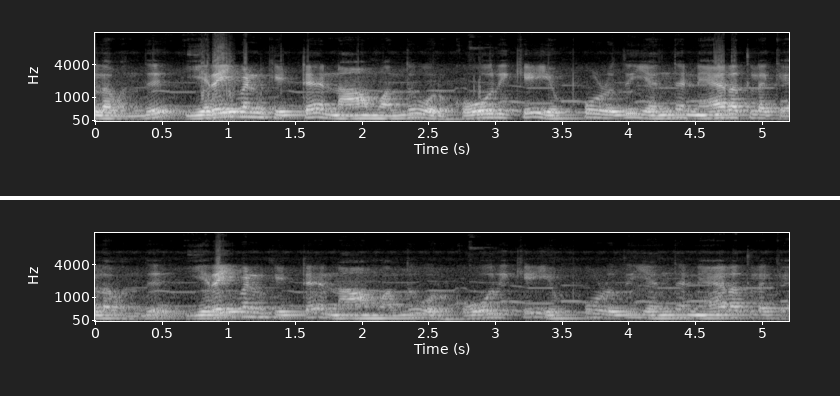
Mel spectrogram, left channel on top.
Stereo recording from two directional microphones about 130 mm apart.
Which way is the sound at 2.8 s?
Centre (ahead or behind).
